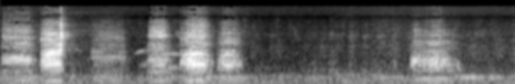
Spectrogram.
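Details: Backyard pair of African geese with other waterbirds honking, several short brassy blasts close together, then a quiet gap and one more harsh honk; faint low hum in the background.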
